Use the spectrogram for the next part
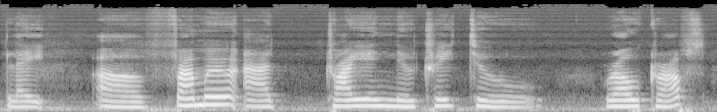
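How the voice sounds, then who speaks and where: A woman's voice: medium pitch, steady tone, drawn-out words, rough recording. A woman from Vietnam with a Vietnamese accent, talking in a student discussion and searching for words in plain, chatty phrases. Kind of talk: student discussion role-play.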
